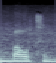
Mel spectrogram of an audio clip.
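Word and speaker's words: Multan: elephants yes there's always i like the molten sultans it rhymes it even rhymes if you pronounce it properly very good worst team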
